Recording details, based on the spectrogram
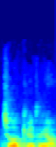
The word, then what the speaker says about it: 長久: はい、日本酒がまあ一番作りたかったものなんですね、はい、今はそうで作ったのは長久という、はい、まあ、長く久しいと書いて長久と読むんですけども、うん、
